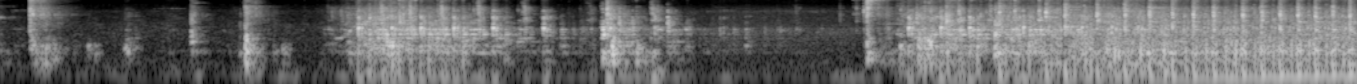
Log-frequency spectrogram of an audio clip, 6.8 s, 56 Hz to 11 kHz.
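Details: MTD 139cc OHV lawn mower engine, a trash find that had water in it and was thrown away, started after reassembly: after a couple of pulls it fires and settles into a steady, even buzz with no surging or dying; normal running.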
